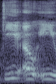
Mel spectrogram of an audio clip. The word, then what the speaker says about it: Doe: It's funny because it's spelled D-O-E, which is just Doe, which is Jane Doe when you don't know who someone is.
